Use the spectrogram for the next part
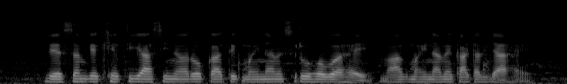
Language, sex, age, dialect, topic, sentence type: Magahi, male, 18-24, Southern, agriculture, statement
